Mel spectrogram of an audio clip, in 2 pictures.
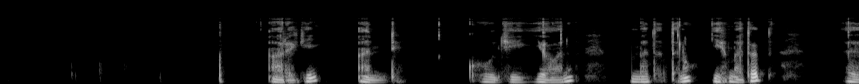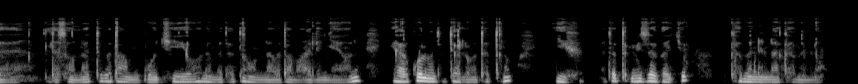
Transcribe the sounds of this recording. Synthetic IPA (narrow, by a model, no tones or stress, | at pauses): ʔaɾəkʰi | ʔand̪ | ɡ̥od͡ʒijɛho̞nə | mət̪ʼət̪ʼnəwjɪhmət̪ʼət̪ʼ | ləsəwnːət̪bət̪ʼamɡo̞d͡ʒijɛho̞nəmət̪ʼət̪ʼːnəwɨnːabət̪ʼamaləɲːajɛho̞nəjɛalkʰo̞lmət̪ʼət̪ʼjalːəwmət̪ʼət̪ʼːnəw | jɪhmət̪ʼət̪ʼmːizəɡad͡ʒːɛw | kʰəmɨnɨnːakʰəmɨnːəw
